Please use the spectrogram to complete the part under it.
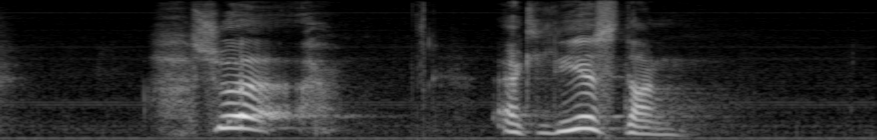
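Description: A middle-aged man preaches with emphasis through a microphone.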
